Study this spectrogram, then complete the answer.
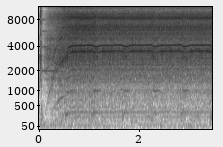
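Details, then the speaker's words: New Milwaukee M12 cordless grease gun priming its first grease tube with an empty hose: steady high motor whine dipping briefly about every half second as the pump strokes; normal priming pump operation. "I hear it pumping. So it's starting to prime itself"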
